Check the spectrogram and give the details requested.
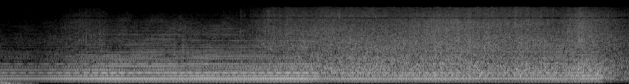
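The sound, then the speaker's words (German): A deep, sustained horn of the cruise ship MS Amadea blares loudly for about six seconds as one long continuous blast, with rushing wind and water noise swelling beneath it. “Dieses Hupen und die Worte Schiff Ahoi hat Emilia Heigl in den letzten sechs Monaten öfter gehört als alles andere.”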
